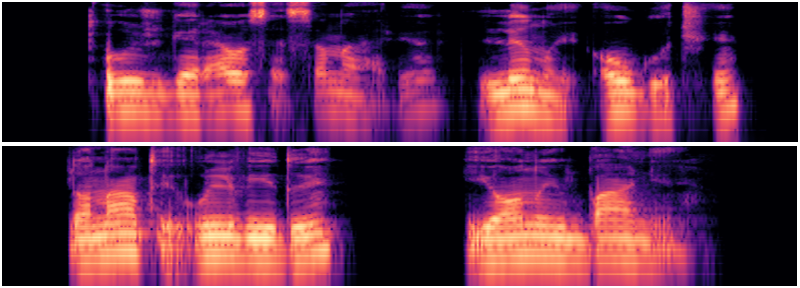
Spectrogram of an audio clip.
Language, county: Lithuanian, Kaunas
